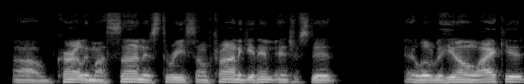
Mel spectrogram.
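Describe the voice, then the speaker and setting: Talking at a fairly quick pace with a Georgia accent, a man keeps his fairly low voice monotone and flat. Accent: Southern US (Georgia). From US South, Augusta, Georgia. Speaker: basketball and fitness trainer. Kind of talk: podcast interview, casual life story.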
